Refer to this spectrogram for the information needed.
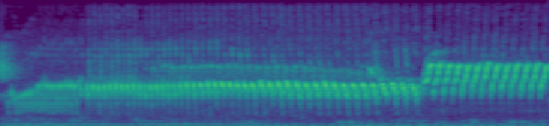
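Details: Singing canary, used as a training song to excite hens for mating, delivers a steady, rolling trill of very fast pulses that steps abruptly up to a higher, buzzier roll near the end.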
